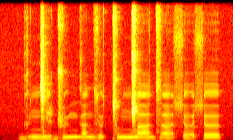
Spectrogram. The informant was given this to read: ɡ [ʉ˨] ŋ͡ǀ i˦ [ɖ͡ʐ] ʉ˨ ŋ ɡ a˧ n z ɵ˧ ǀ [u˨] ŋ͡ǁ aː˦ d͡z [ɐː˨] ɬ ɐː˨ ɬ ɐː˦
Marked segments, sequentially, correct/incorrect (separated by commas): correct, correct, correct, incorrect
